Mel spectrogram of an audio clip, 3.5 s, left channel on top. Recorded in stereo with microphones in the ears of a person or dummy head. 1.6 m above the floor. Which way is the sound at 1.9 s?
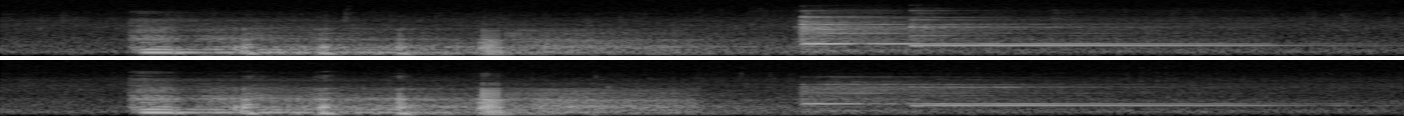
85° left.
